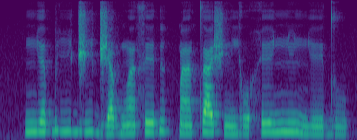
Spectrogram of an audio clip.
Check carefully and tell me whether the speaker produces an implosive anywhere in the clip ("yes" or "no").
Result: yes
